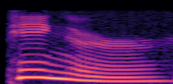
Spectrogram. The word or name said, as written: pinger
